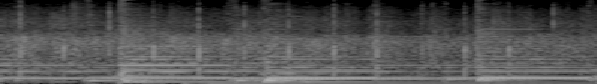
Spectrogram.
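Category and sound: crowd, audience applauding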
